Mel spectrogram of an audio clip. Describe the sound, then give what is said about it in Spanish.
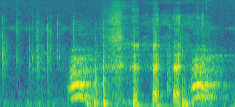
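A dog tied up on a short leash barks fiercely in a quick, loud run of sharp barks after a quieter opening moment, with no talk over it. “anda el perro muy feroz de fondo. Sí, es que aquí lo tenemos aquí en cortito. Como que lo amarraron y está acá ladre y ladre.”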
